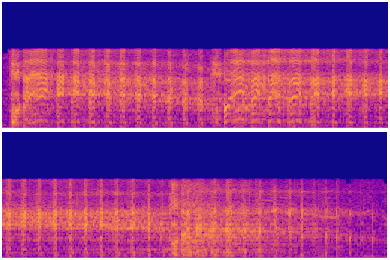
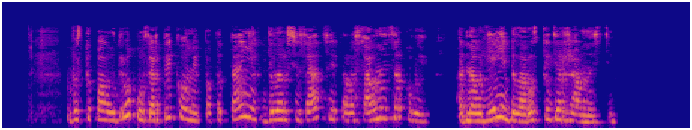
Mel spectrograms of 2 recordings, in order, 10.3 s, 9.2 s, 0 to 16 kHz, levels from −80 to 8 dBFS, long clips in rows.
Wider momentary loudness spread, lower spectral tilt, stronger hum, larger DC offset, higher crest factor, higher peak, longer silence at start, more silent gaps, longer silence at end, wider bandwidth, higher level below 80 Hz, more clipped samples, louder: about the same, 9 LU vs 11 LU; first, -7 dB/octave vs -3.5 dB/octave; neither; first, 2% vs under 0.1%; about the same, 12 dB vs 16 dB; about the same, 0 dBFS vs -2 dBFS; second, 0 s vs 0.5 s; second, none vs 5.92-6.03 s; second, 0 s vs 1 s; second, 4 kHz vs 8.2 kHz; first, -42 dBFS vs -64 dBFS; neither; first, -11 LUFS vs -19 LUFS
